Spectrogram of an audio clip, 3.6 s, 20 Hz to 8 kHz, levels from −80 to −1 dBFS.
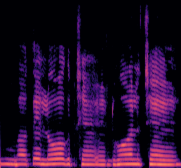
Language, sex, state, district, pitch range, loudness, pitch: Maithili, female, Bihar, Darbhanga, 210-230 Hz, -27 LUFS, 220 Hz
